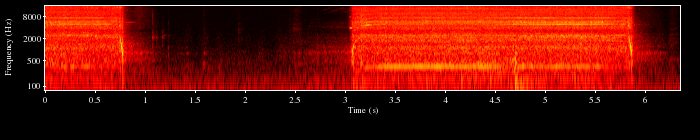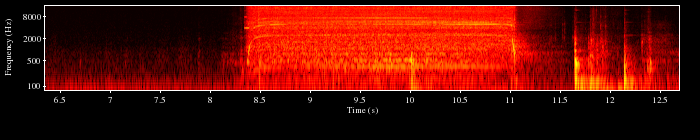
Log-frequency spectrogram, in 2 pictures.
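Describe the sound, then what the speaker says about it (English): A power drill pre-drills holes in birdhouse wood in two long, loud whirring bursts separated by quiet pauses, ending with a brief clatter. "I can now use the pencil marks on the outside as a guide for pre-drilling some"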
